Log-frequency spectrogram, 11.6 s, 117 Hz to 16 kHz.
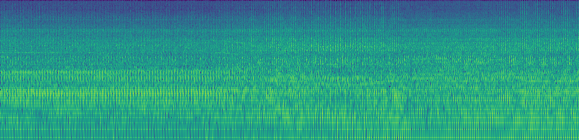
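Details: Baliy 3700W portable generator after a carburetor cleaning, a new spark plug and rotating the econo servo back: loud, fast, steady engine chatter at an even speed with no surging or hunting, running normally.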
